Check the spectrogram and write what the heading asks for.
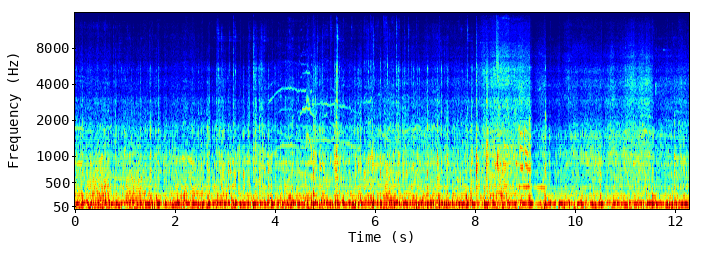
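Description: Roller coaster train running on its steel track: a loud, steady low rumble of the wheels, with a brighter hiss about eight seconds in.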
